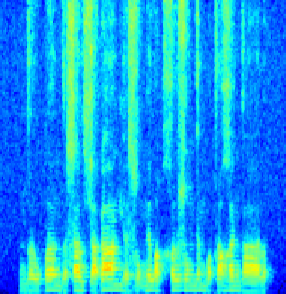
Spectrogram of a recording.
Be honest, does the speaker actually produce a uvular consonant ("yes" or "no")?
yes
